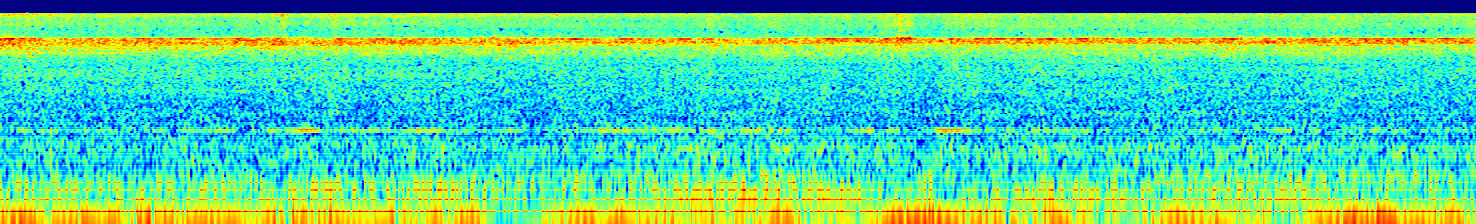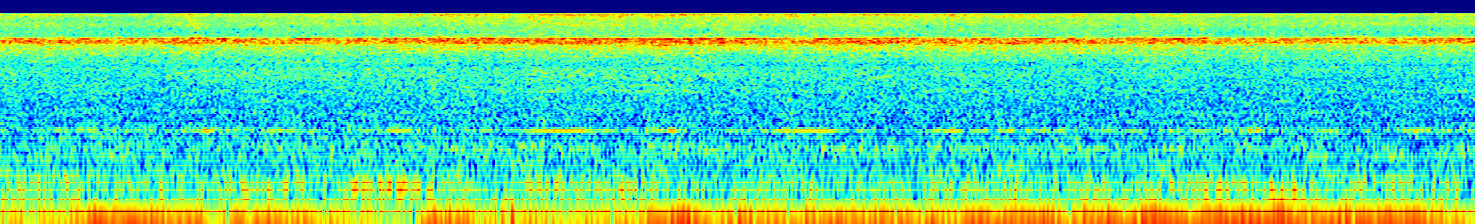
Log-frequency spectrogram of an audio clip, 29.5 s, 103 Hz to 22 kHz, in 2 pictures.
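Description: Twin Caterpillar 3116 inline-six turbo-diesels (350 hp each) of a 32-foot Phoenix boat running at cruising speed: a steady low drone that swells and eases slightly, with a faint steady whine over it and a rush of wind and water.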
